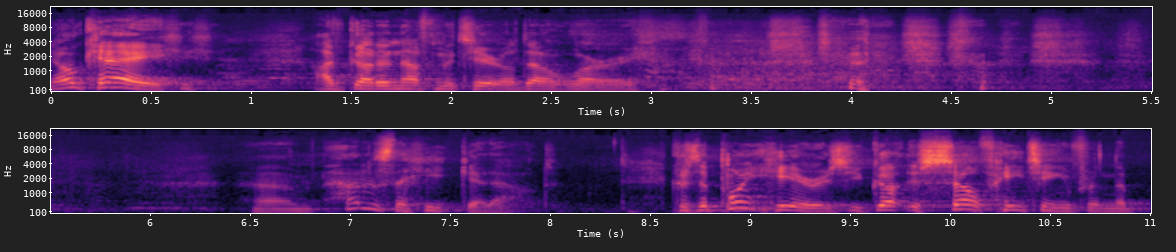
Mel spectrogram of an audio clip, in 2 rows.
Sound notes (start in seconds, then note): 2.8 audience laughing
